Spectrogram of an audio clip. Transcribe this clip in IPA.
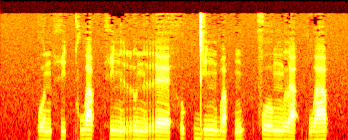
p o˨˩ n h i˨˩ t̚ k w a˥˩ p̚ h i˨˩ n r u˨˩ n r ɛː˩˦ h u˥˩ k̚ d i˧ n b a˨˩ p̚ ŋ ɯ˥˩ k̚ f oː˧ ŋ l a˨˩ ʔ k w a˦˥ p̚

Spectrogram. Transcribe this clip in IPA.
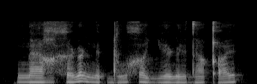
n̪ æ ʁ x ə ɳ ə ɳ n̪ ɪ ʔ d u x ʌ ʎ ɪ ɳ ɪ d̪ æ qʼ ɪ

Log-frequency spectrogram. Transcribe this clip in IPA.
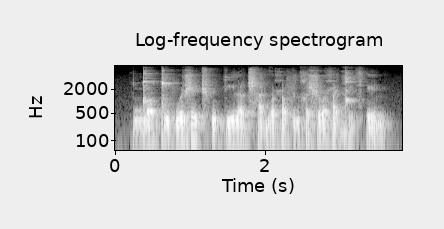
ŋ͡ǃ ɔ ǃ u f w ʊ ʂ i ʈ͡ʂʰ u k i l a ʈ͡ʂʰ a ɡ o ħ ɔ f u n χ ɪ ʂ o ħ ɛ ɡ͡ǃ e t͡sʼ e n

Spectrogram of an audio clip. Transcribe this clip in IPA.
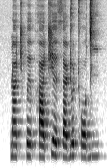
ɽ ã˨ t͡ʃ p ɛ˨ pʰ a˨ t͡ʃ ɛ˦˨ θ a˧ ɖ ɤ˦ ʈʰ ɔ˧ d i˧

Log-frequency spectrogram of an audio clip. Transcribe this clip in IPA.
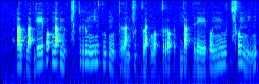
ʔ a˦˥ w k w a˨˩ ʔ j eː˦˥ p ɔ˥˩ ʔ n a˦˥ ʔ m ɯ˨˩ k̚ t͡ɕ o˥˩ k̚ p r u˥˩ n ŋ i˥˩ n k u˦˥ ʔ ŋ o˨˩ k̚ p r a˨˩ n t͡ɕ u˦˥ ʔ k l a˨˩ k̚ ŋ ɔ˨˩ ʔ k r ɔ˦˥ ʔ | j a˨˩ k̚ p r eː˩˦ p o˦˥ n m uː˦˥ t̚ t͡ɕʰ o˥˩ m n i˩˦ n

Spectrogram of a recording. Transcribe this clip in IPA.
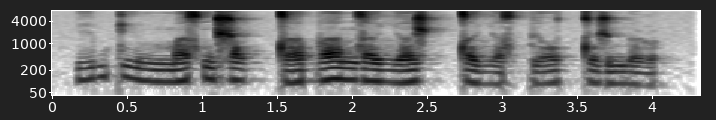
i b k i mː ɐ s n d͡ʒ ʏ lˠ tː ɐ b ɐ n z ɜ ʎ ɜ ʒ tː ɐ ʎ ɐ s pʲ o tː ʏ ʒ mʲ o ɭ

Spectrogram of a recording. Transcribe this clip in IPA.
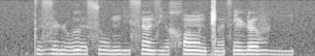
t̪ ə̤ z ə̤ ɳ o̤ l ə̤ s o̤ n̪ i̤ s ə̃ z i̤ χ õ ɡ͡ǁ ə̃ s ĩ ɳ ə v i̤

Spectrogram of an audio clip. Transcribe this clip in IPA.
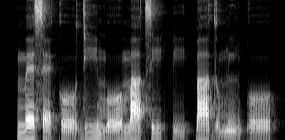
m ɛ˦ s ɛ˨ k oː˨ d iː˦ m oː˨˦ m a˦˨ t͡s iː˦ k͡p iː˨ k͡p a˦ d ʊ˨ m ĩ˦˨ ɡ͡b oː˦

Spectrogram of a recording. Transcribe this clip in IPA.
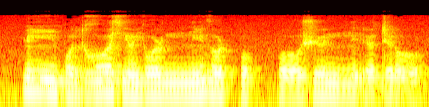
ɽ ĩː p o r ɣ o ə̯ sʲ ə̃ː j oː ɭ nː ĩ ð oː ʈ p o pː oː ʃ ʏː nː ĩ r ʏ ə̯ d ʏ ɾ o

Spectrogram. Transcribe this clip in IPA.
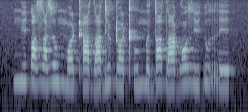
ŋ y˧ ɗ ə˨˩˦ zˤ ə˨˩˦ z u˧ m ɔ˩˥ ʈʰ e˩˧˩ dˤ y˩˧˩ d y˧˥ ɖ ɔ˨˩˦ ʈʰ u˩˥ m ə˧ d y˧˥ dˤ e˩˧˩ ɡ ɔ˧˥ z y˧ ɗ u˧˥ r ɪ˧

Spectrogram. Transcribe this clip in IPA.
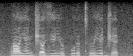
ɾ ã j ẽ d͡ʒ ɐ zʲ ʉ j ʉ p u ɾ ʉ tʰ ʉ j e d͡ʒ e

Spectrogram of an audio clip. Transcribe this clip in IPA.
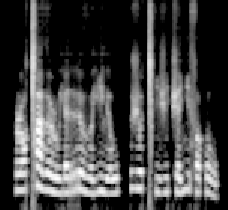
ɭ ɔ ǀ a ð ɵ ɭ u j ɛ r ɵ v ɵ j i lʲ ɔ w | ʒ ɵ ǀʰ i ʒ i t͡ʃ ɛ ʎ i s ɔ x o w

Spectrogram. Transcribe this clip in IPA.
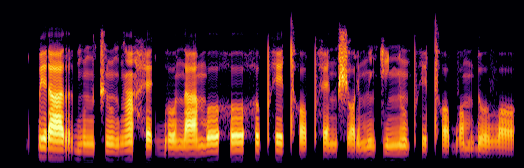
k͡p ɪ˦ ɾ aː˨˦ r b ũ˨ ŋ t͡ʃ ũ˨ ɡ ã˦ h ɛ˨ ɡ͡b oː˨ n aː˨˦ m oː˦ h oː˦ h ʊ˦ pʰ e˦ tʰ ɔ˨ pʰ ɛ˨ n ʃ ɔ˨ ɾ ɪ˦ m ĩ˨ k i˦ ɲ ũ˦˨ pʰ ɪ˨ tʰ ɔ˨ b ɔ˦ m ɗ o˨ β ɔ˨

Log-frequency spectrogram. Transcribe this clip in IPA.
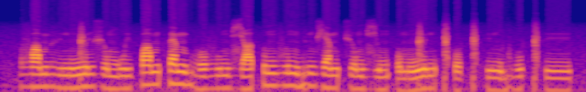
v ɑ˧ m v y˨ m ŋ͡ǁ y˧ ʒ o˨ m w y˨ p ɑ˦ m θ æ˦ m bʱ o˨ v u˨ m ʑ ɑ˨˦ θ u˦ m v ɯ˦ m b y˦ m ʒ æ˧ m t͡ʃ o˧ m ʑ ɯ˨ m ʔ o˨ m ŋ͡ǁ y˦ m ǁʰ o˨ ǁʰ y˨ m ɡʱ u˧ ǁʰ y˨

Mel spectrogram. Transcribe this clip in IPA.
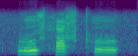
l ũ s θ a s kʰ õ

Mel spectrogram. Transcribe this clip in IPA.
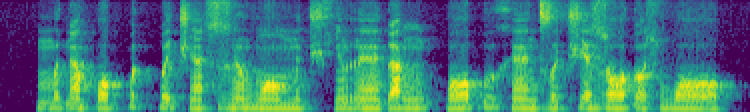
m ə ɗ ã p ɔ k͡p ə k͡p ə t͡ʃ ã ɬ ɮ ə̃ v ɔ̃ m ə̃ t͡ʃ ç ə̃ r ɛ̃ ɗ a ŋ͡m ʊ k͡p ɔ ɓ ʊ x ɛ̃ d͡z ɔ t͡ʃ ɛ ɮ ɔ ɗ ɔ ɬ v ɔ

